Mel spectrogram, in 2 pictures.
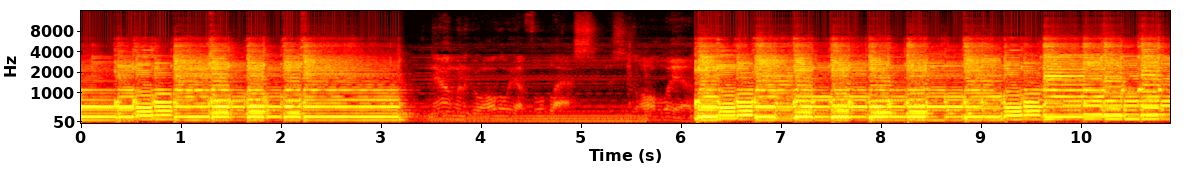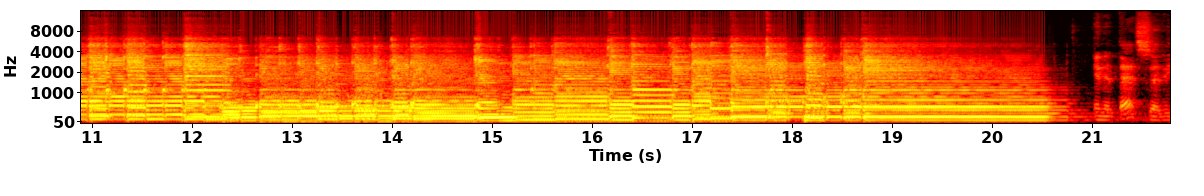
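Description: Electric guitar played through a Port City amp with light overdrive, the amp just breaking up, chords ringing with a gritty edge, a brief quieter passage in the middle before strumming resumes.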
